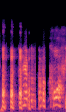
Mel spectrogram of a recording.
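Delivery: newly acquired put-on Boston accent. Retelling a sister back from boston ordering coffee: imitating a boston accent. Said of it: "She actually picked up that accent".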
